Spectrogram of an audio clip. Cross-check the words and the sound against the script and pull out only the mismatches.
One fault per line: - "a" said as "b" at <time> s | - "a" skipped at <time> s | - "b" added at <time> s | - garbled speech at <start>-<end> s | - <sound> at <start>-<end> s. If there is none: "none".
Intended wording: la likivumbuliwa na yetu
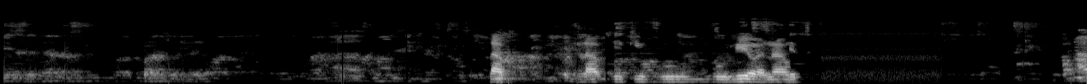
none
